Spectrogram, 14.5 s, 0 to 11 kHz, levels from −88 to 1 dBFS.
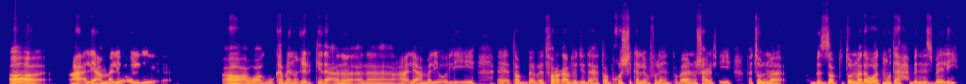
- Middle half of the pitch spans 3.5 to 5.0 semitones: No, wide, 5.4 semitones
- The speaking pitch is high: No, medium, 140 Hz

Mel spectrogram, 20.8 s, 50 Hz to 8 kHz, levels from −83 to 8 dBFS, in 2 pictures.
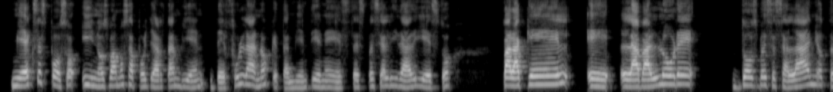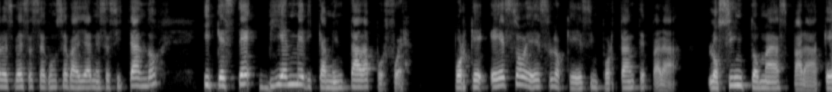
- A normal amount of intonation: Yes, average, 4.6 semitones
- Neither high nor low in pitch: Yes, medium, 180 Hz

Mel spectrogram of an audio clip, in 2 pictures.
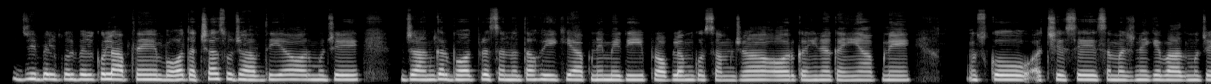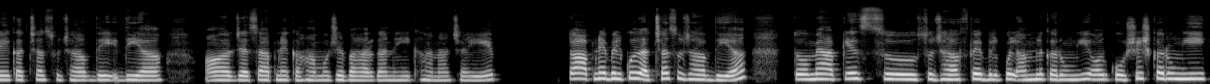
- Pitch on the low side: No, high, 215 Hz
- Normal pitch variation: No, narrow, 2.0 semitones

